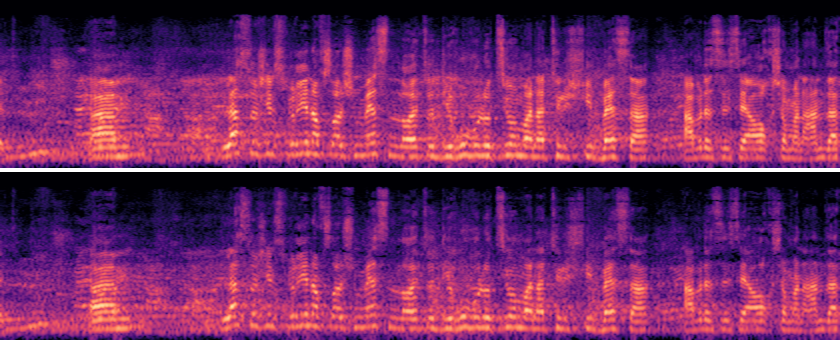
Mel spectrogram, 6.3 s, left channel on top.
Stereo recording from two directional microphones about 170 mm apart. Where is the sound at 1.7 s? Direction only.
35° right (ahead or behind).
